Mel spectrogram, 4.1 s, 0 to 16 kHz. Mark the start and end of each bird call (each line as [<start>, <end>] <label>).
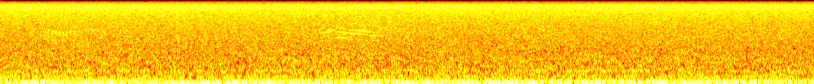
[0.14, 0.44] Eurasian Skylark (Alauda arvensis)
[1.54, 1.94] Hawaii Amakihi (Chlorodrepanis virens)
